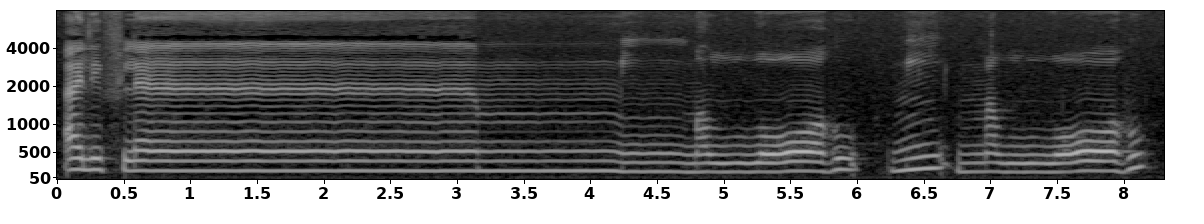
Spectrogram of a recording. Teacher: میم اللہ، ٹھیک ہے، اور 2 کاؤنٹ ہم نے لاسٹ میں جو میم تھا بجائے 6 کرنے کے اسے صرف 2 کاؤنٹس پڑھا ، مد اصلی بنایا اور اس کی ساکن کو ہم نے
